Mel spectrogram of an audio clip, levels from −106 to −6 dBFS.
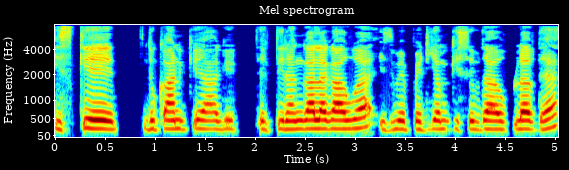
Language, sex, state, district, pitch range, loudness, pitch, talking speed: Hindi, female, Bihar, Bhagalpur, 220-230 Hz, -15 LUFS, 225 Hz, 165 wpm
